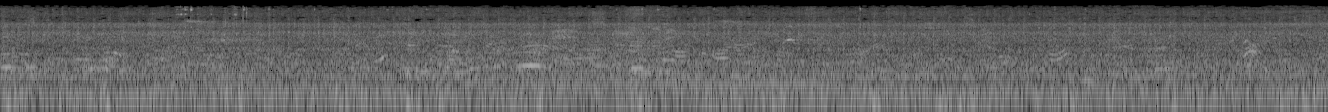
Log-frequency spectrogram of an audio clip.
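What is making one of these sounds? A diesel semi truck rolls slowly past.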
